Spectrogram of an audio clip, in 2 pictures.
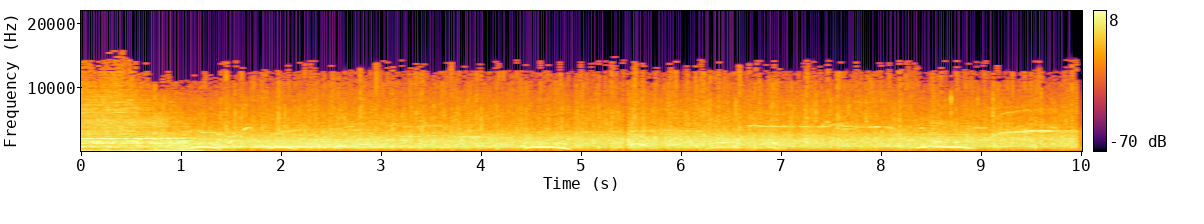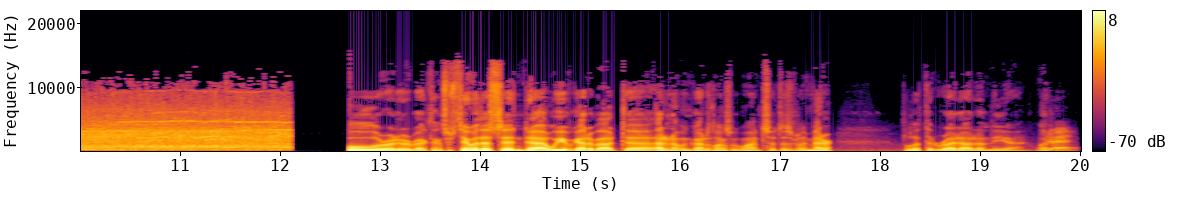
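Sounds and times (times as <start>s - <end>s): crowd applauding and cheering: 0.0s - 12.2s
crowd shouts: 0.8s - 12.2s.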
